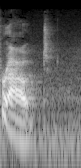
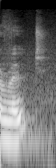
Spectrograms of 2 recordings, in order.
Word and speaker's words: route: Now, what you're going to notice down below here is this little thing called app route or root. Route? – Yep. – Root. I'll probably bounce back and forth between the two pronunciations.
